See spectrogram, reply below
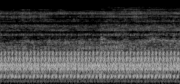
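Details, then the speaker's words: Steady mechanical hum and hiss of a jet nebulizer compressor running continuously, misting gentamicin saline through a child-sized mask for about 15 minutes to treat upper respiratory infection in a rabbit. "Through this tube is where the nebulizer, when I turn it on, the compressor will blow air into it."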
